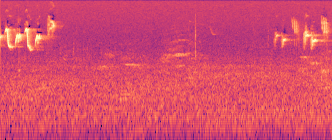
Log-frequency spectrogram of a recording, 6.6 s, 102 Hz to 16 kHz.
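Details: A European pied flycatcher (Ficedula hypoleuca) sings two brief, lilting phrases of high, sweet notes about five seconds apart, over steady background hiss; Viertola, Vantaa, Finland, 6 May 2012.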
